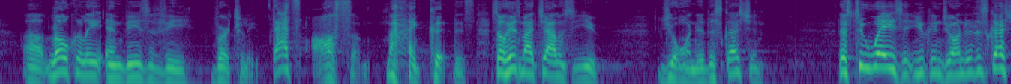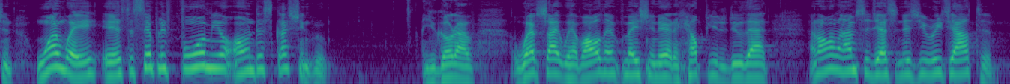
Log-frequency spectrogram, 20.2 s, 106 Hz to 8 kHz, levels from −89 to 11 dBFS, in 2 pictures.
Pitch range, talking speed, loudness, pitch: 150-215 Hz, 195 wpm, -28 LUFS, 180 Hz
